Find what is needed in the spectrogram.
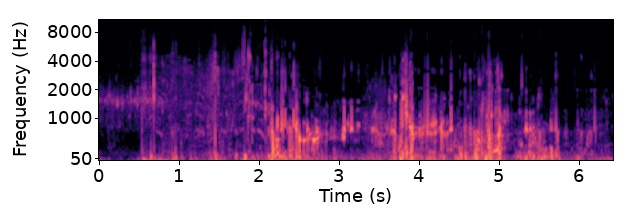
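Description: Sea water splashing and gurgling against a small outrigger boat's hull and a camera dipping into the water, in loud irregular surges that begin about half a second in, with voices calling out.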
